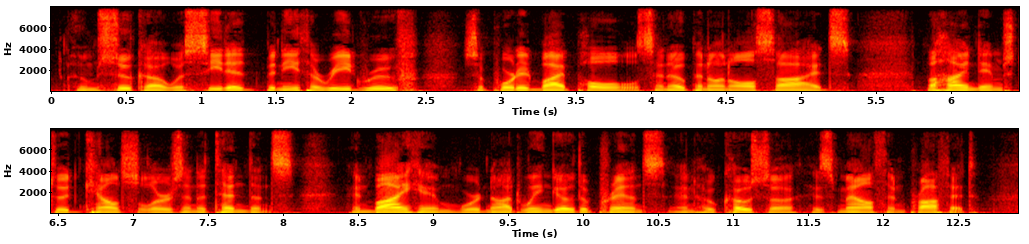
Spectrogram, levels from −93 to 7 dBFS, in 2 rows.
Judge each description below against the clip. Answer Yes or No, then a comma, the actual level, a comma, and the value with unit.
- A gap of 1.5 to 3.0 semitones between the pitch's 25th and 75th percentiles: Yes, narrow, 2.6 semitones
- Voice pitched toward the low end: Yes, low, 110 Hz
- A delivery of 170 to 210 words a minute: No, average, 160 wpm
